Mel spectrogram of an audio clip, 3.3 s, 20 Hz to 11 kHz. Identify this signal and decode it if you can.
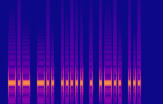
Morse code, heard as a keyed tone, about 25 wpm, 700 Hz. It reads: KD5ELS
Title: USA Callsign DE Callsign 25wpm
